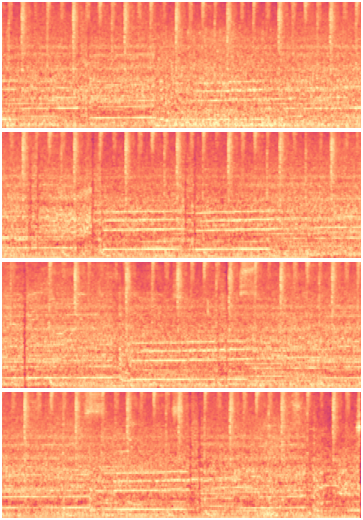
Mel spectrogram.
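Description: Race cars roaring around a track in Gran Turismo Sport during an online league qualifying session, engines droning steadily with repeated gear-change pitch steps and brief tire squeal, loud and continuous throughout.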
